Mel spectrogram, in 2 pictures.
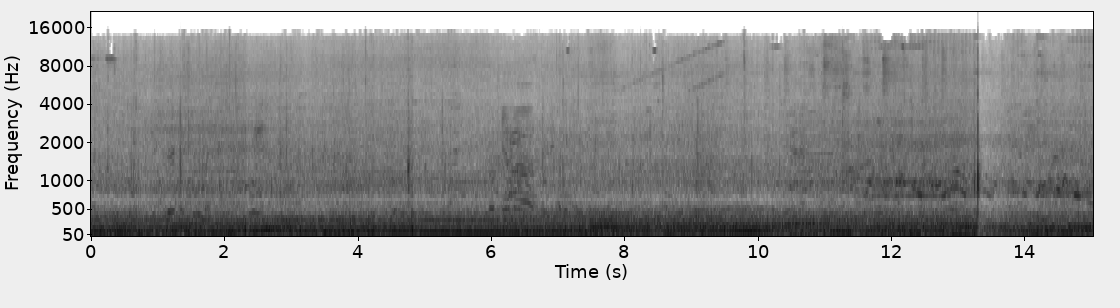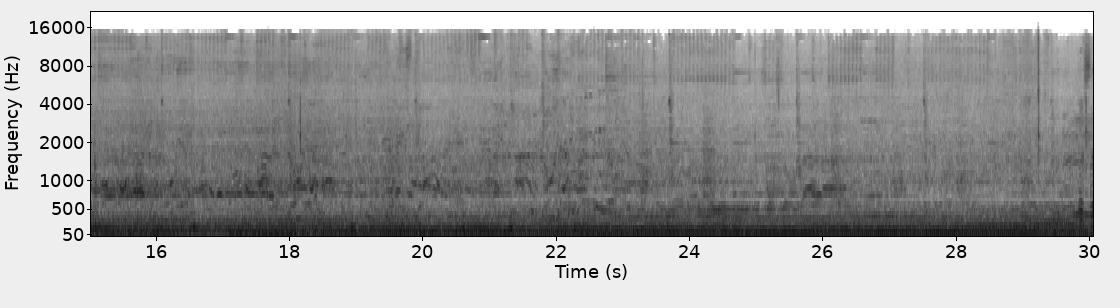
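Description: Car engines running nearby, a steady low rumble, with people talking in the background.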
